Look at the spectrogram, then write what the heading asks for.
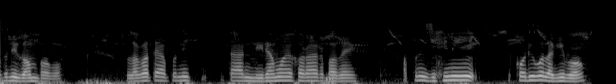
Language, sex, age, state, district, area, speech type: Assamese, male, 18-30, Assam, Barpeta, rural, spontaneous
